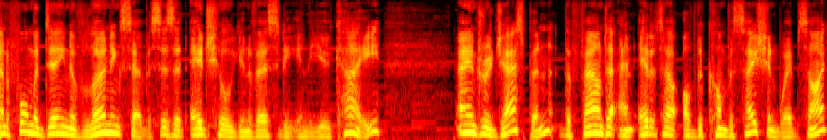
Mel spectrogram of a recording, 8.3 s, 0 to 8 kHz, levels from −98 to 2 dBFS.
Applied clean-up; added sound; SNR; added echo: none; none; none; none.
